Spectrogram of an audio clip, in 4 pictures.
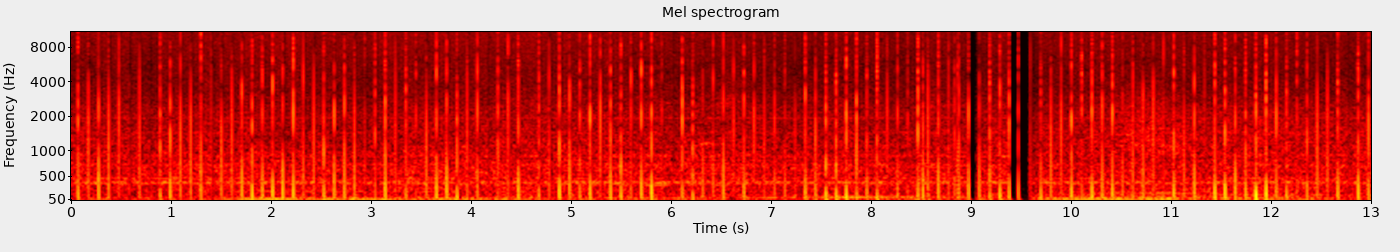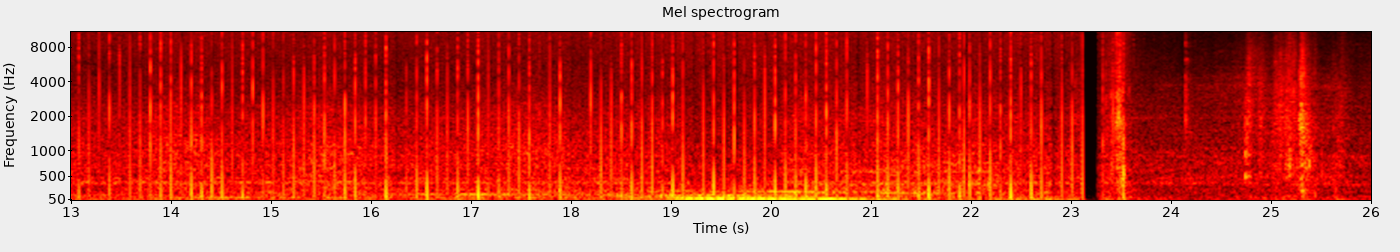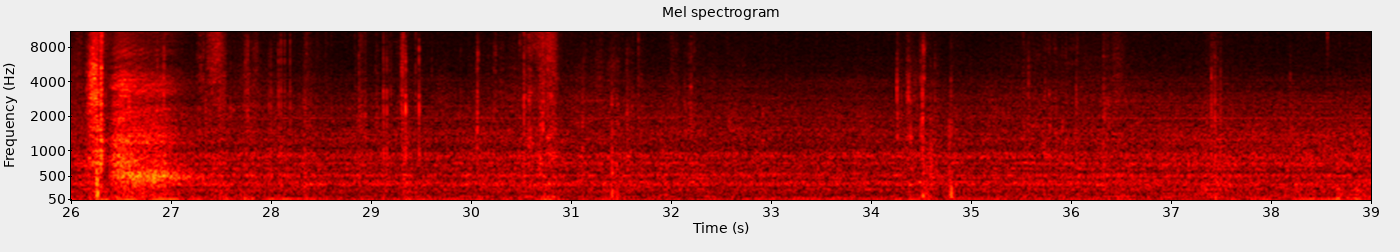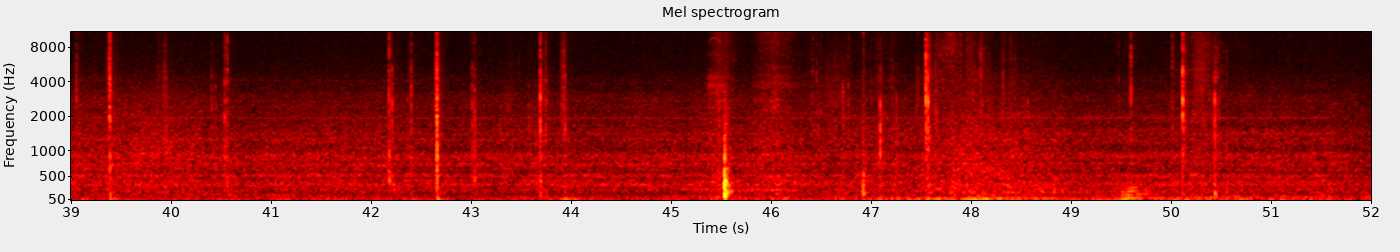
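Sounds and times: faint ticks: 0:00.0 - 0:23.2
steady low hum: 0:00.0 - 0:52.0.

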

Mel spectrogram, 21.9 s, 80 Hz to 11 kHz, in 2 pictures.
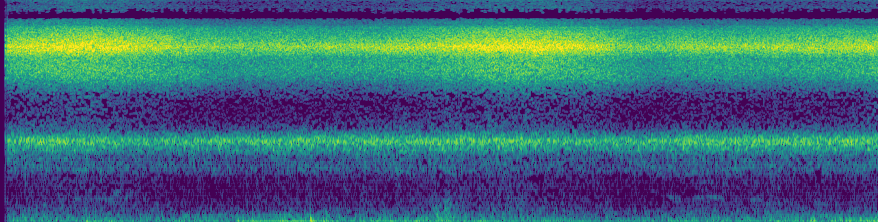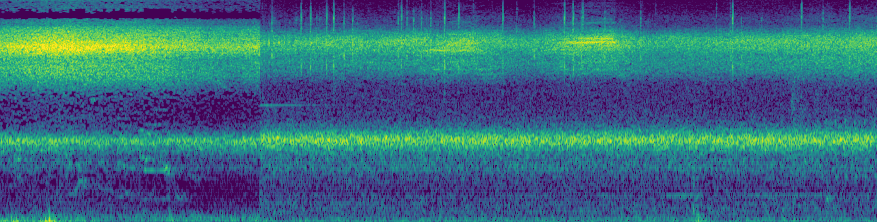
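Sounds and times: cicadas droning: 0:00.1 - 0:21.9.

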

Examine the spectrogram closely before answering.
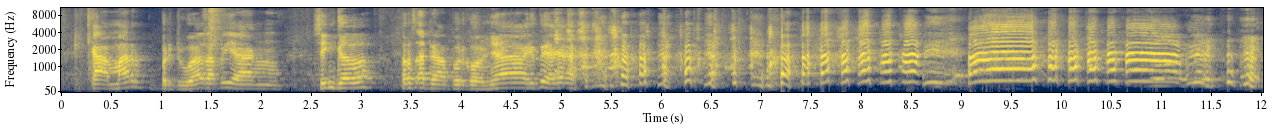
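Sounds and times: man laughing: 0:04.9 - 0:12.0.

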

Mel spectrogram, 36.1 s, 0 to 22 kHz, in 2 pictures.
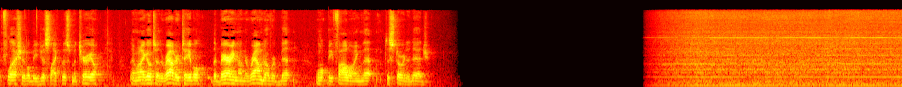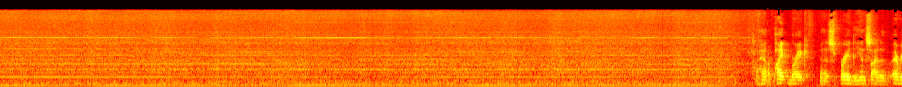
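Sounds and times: router motor whine: 0:12.9 - 0:33.6.

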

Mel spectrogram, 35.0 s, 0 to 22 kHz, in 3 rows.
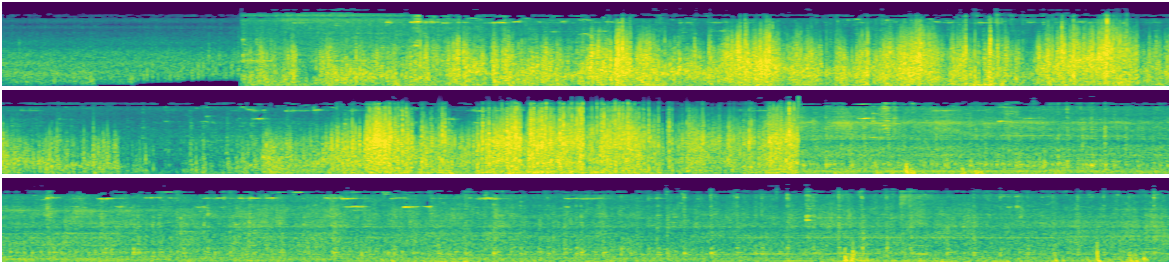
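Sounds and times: bulldozer diesel rumble: 0:02.3 - 0:35.0
strong wind blasting microphone: 0:02.4 - 0:35.0.

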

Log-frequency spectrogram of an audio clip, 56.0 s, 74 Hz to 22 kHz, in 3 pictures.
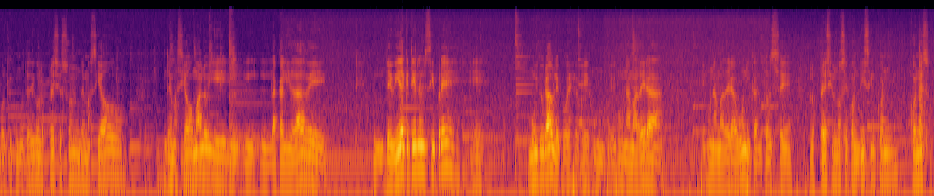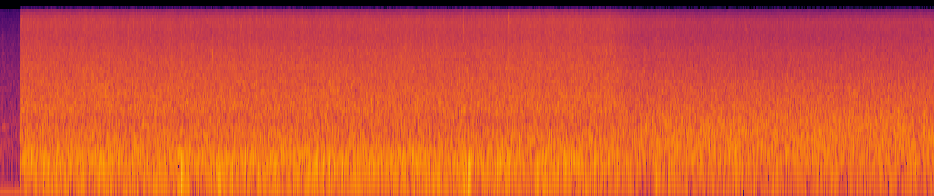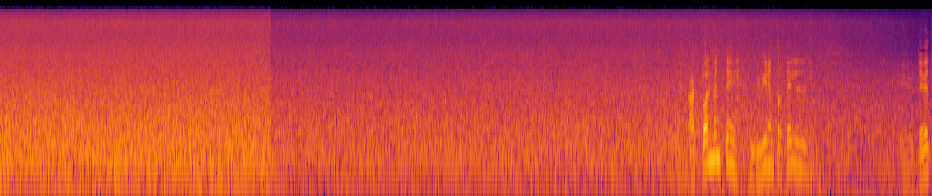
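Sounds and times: whitewater rushing over rocks: 0:19.0 - 0:56.0.

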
